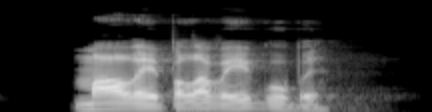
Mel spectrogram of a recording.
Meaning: labia minora
- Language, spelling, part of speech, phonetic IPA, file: Russian, малые половые губы, noun, [ˈmaɫɨje pəɫɐˈvɨje ˈɡubɨ], Ru-малые половые губы.ogg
